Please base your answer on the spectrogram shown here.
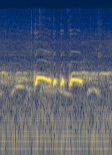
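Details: One short phrase from a singing zebra dove of the Cemani or Silver variety: a smooth drawn coo, two quick clipped notes, then another smooth coo, over a faint continuous background coo.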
